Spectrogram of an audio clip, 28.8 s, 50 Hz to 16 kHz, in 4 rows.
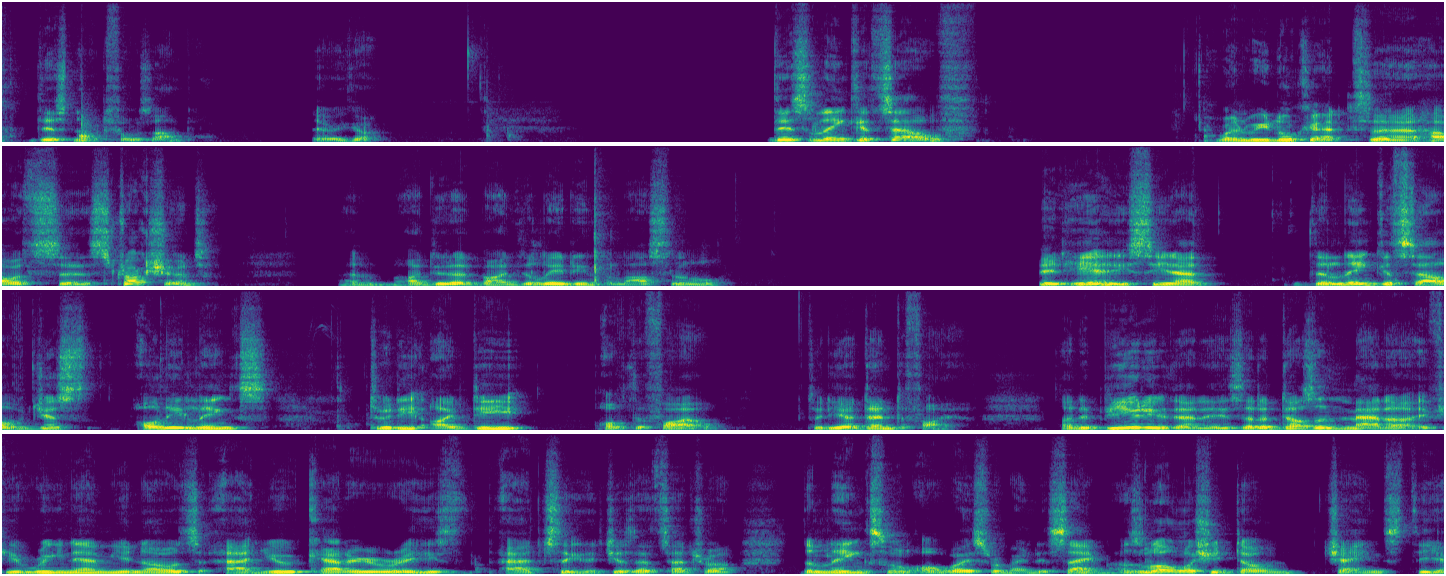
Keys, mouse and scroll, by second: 10.1 BackSpace, 12.4 Home, 13.1 ctrl+Right, 13.5 ctrl+Left, 14.1 ctrl+space, 14.5 ctrl+Right, 14.7 ctrl+Right, 14.9 ctrl+Right, 15.1 ctrl+Left, 15.3 ctrl+Left, 15.5 ctrl+Right.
